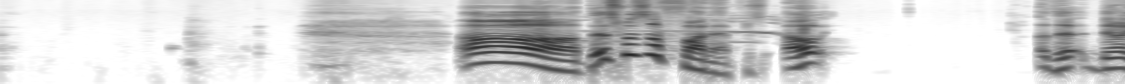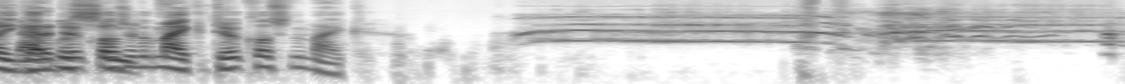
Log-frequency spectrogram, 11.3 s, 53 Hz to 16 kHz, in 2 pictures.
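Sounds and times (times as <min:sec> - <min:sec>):
speech: 0:02.3 - 0:04.2, 0:05.2 - 0:07.6
laughter: 0:02.4 - 0:04.1, 0:05.3 - 0:06.4, 0:09.6 - 0:11.2
screaming goat toy figurine squeal: 0:02.5 - 0:04.1, 0:08.2 - 0:11.2.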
